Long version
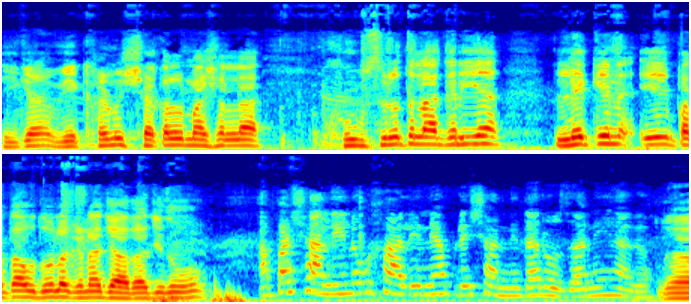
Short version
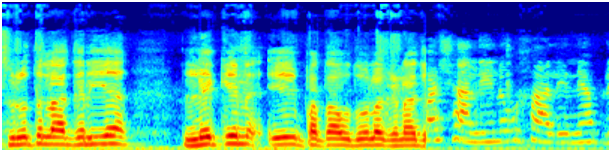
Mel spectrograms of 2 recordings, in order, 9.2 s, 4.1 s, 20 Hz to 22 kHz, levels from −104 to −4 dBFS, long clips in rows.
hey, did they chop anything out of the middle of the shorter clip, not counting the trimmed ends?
yes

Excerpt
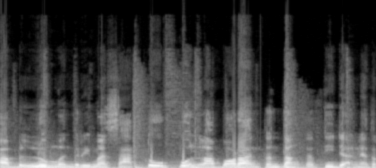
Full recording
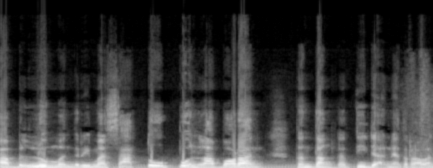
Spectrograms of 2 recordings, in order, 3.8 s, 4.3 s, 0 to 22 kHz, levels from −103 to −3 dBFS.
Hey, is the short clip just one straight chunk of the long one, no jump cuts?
no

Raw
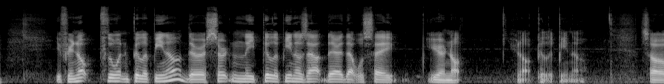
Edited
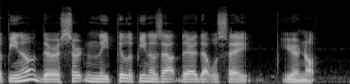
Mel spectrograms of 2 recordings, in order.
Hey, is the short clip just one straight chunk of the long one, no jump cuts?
yes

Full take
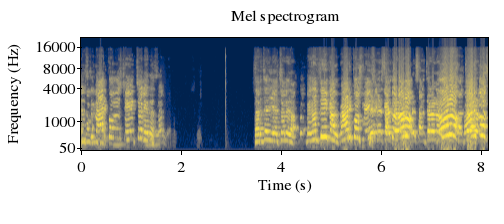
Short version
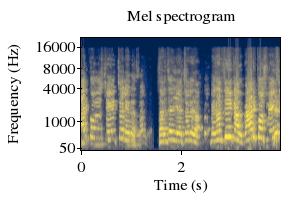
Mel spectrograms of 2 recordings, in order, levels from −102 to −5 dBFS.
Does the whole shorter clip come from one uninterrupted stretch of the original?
no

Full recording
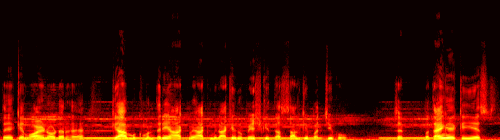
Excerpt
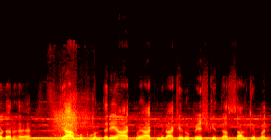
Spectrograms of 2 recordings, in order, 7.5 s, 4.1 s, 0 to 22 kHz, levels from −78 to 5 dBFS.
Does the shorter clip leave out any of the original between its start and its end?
no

